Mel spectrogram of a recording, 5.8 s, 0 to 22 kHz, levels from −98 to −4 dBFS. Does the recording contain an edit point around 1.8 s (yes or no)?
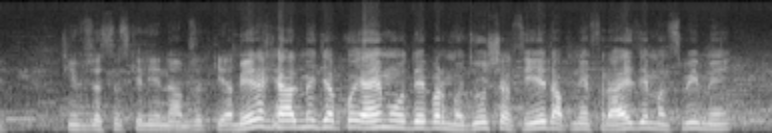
yes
